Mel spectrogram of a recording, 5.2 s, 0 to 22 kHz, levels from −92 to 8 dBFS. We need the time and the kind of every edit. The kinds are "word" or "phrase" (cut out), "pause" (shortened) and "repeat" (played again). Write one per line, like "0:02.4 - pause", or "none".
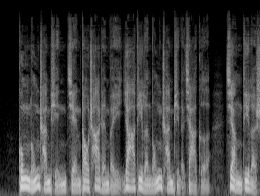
none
